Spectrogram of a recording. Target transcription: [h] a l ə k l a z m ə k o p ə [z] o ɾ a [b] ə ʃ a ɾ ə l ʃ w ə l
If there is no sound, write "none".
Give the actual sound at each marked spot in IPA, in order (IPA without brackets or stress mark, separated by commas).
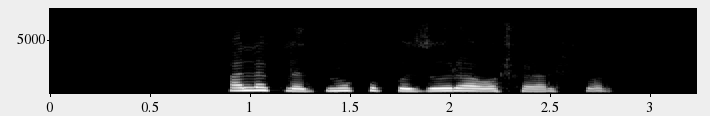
x, z, w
